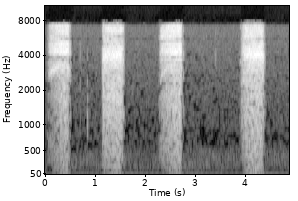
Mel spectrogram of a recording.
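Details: Alarmed owlets in a nest cavity, screeching and twittering: four harsh, hissing screeches, each about half a second long, spaced roughly every 1.2 seconds, with quiet gaps between.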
